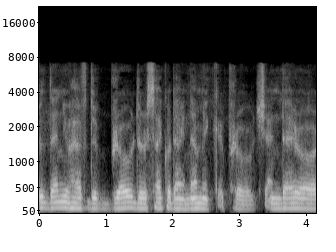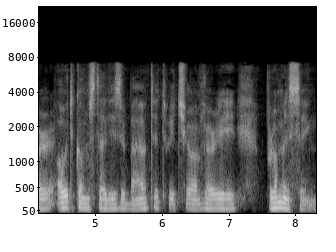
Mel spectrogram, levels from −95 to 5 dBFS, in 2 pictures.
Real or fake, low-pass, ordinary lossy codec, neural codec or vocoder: fake; 7.2 kHz; MP3, 48 kbps; codec, 24 kHz, 6 kbps, HILCodec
